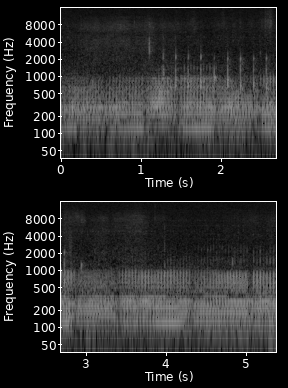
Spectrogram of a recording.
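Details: Marmalade the kitten purring, a continuous low rumble with a rhythmic in-and-out pulse, joined midway by a short run of light ticking clicks.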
